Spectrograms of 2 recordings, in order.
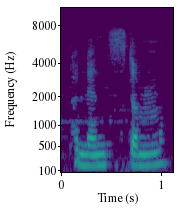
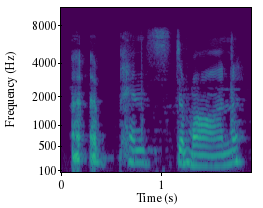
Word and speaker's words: penstemon: And then my red falling pimentum, pimentos, penistum, penstemon.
